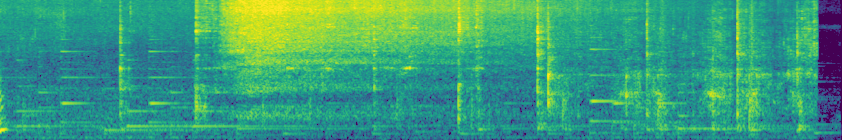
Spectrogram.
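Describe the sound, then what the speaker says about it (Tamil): A spoon scrapes and clinks against a metal pot in irregular strokes while stirring roasted cashews into jackfruit payasam, with a soft sizzling hiss in the background. "சேர்த்துட்டு நல்லா கலந்து விட்டுடலாம்"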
